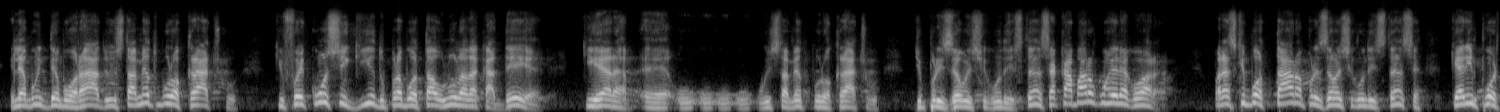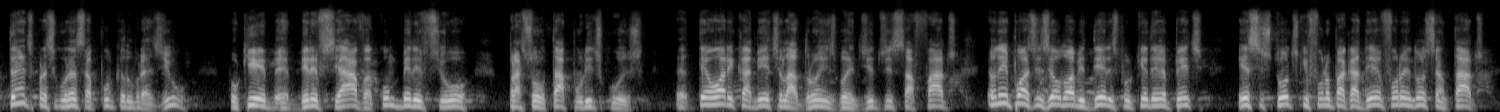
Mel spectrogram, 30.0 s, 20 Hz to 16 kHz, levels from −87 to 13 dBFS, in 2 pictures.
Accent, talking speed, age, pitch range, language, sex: Brazilian, 165 wpm, 60-79, 150-215 Hz, Portuguese, male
